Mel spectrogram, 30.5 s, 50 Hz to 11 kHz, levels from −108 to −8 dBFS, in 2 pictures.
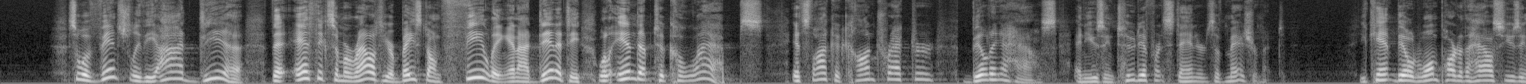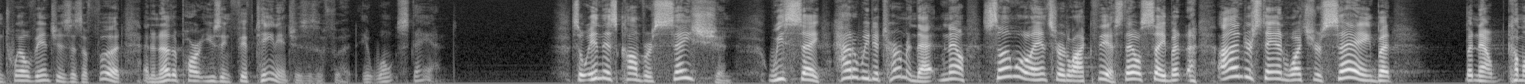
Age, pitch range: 50-69, 150-245 Hz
